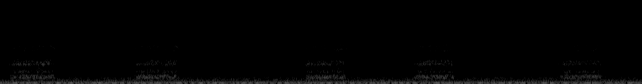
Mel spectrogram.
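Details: A monitored nest box holds wild barn owls mating before eggs are laid. Harsh hissing bursts repeat about every second, with a soft short note near the end, over a persistent low hum.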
